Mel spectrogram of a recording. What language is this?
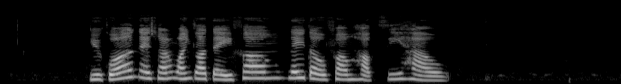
Cantonese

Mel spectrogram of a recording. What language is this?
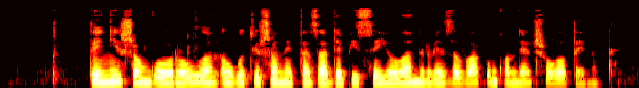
Mari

